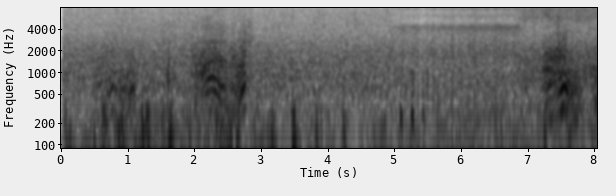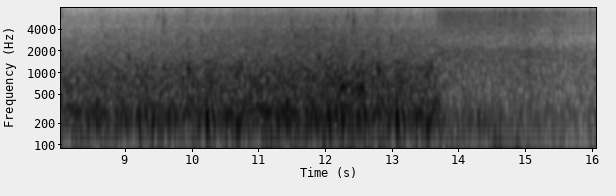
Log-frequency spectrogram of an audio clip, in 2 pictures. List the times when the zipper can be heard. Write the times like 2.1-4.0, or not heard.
0.5-3.0, 7.2-7.8, 11.9-12.8.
